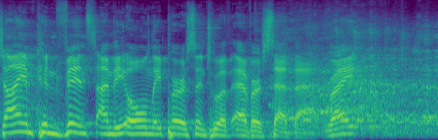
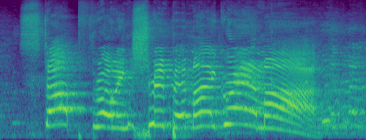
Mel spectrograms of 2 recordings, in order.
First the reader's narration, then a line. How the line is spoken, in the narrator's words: I'm 8 years old, I yell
